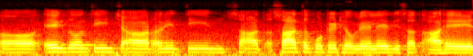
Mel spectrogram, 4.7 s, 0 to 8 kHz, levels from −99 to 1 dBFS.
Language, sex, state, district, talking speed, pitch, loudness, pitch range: Marathi, male, Maharashtra, Sindhudurg, 150 wpm, 140 Hz, -18 LUFS, 135-150 Hz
